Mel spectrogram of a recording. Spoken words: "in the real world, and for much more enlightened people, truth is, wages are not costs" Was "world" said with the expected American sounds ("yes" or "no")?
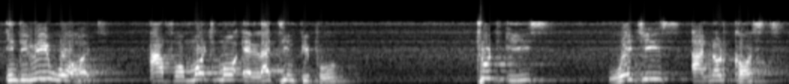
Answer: no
